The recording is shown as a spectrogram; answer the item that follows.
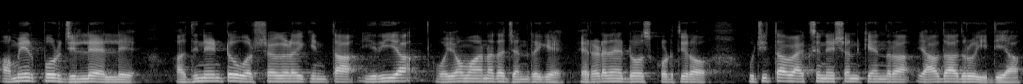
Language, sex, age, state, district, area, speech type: Kannada, male, 60+, Karnataka, Chikkaballapur, rural, read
